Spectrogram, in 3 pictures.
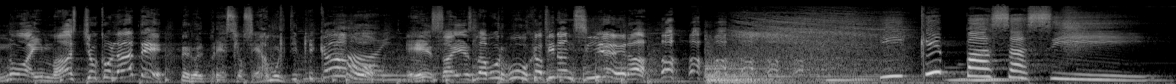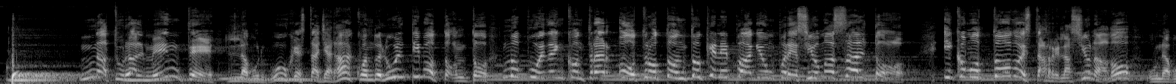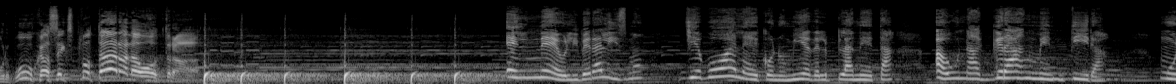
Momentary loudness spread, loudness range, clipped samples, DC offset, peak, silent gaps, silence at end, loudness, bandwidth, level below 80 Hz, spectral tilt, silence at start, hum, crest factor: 9 LU; 5 LU; under 0.1%; under 0.1%; -4 dBFS; none; 0 s; -23 LUFS; 16.5 kHz; -48 dBFS; -4 dB/octave; 0 s; none; 18 dB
